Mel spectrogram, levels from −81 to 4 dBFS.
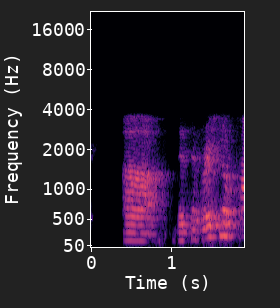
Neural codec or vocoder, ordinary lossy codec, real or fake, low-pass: none; Opus, 16 kbps; real; 3.6 kHz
